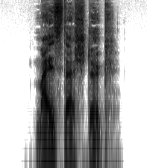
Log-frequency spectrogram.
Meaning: 1. masterpiece (work created in order to qualify as a master craftsman) 2. masterpiece (work of outstanding creativity, skill or workmanship)
- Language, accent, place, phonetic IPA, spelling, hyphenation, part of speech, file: German, Germany, Berlin, [ˈmaɪ̯stɐˌʃtʏk], Meisterstück, Meis‧ter‧stück, noun, De-Meisterstück.ogg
